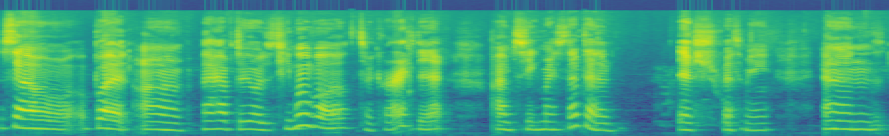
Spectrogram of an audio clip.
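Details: Adult woman with essential tremor affecting her voice, which she says may make her hard to understand; voice tremor (essential tremor).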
